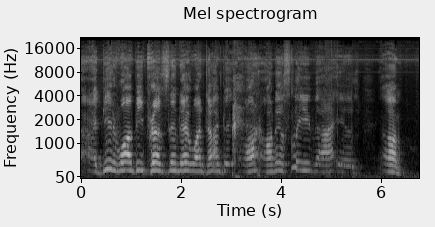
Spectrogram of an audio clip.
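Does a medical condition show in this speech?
Yes: cerebral palsy; from birth.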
